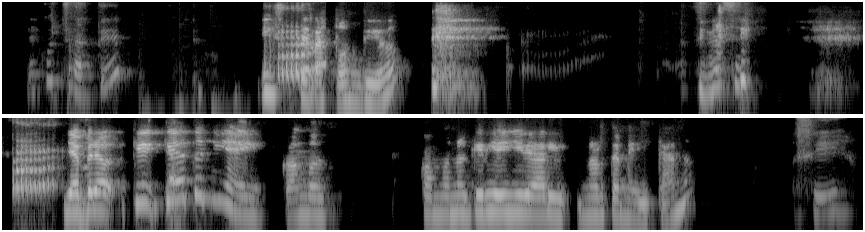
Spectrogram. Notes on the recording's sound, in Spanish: Un programa piloto que ciertamente no tiene la mejor calidad de audio pero que disfrutamos mucho grabar.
